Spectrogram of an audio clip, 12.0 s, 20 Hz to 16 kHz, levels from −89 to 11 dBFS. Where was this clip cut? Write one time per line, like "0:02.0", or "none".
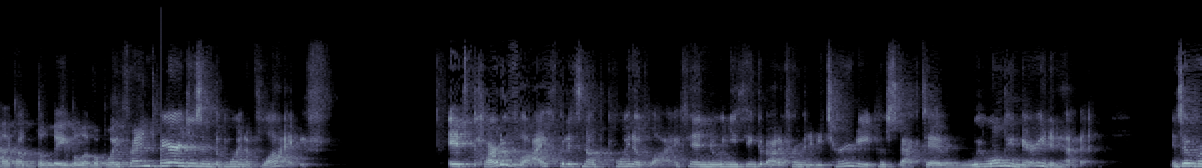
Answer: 0:01.6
